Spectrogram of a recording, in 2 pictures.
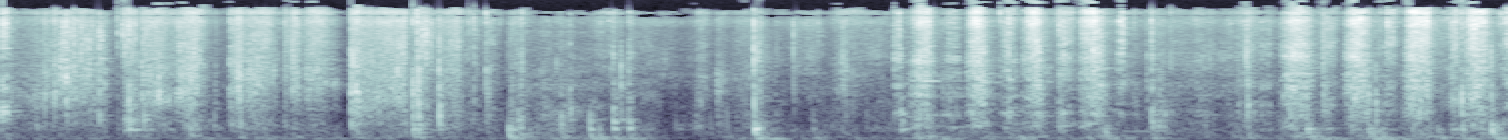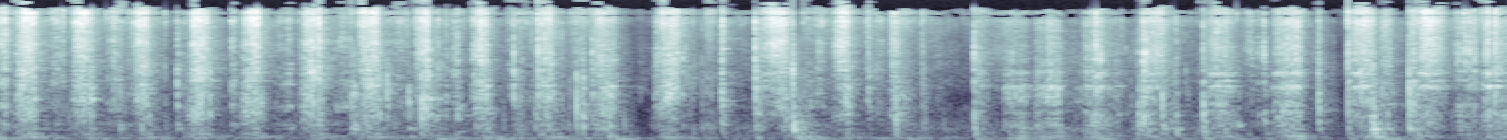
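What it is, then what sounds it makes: Natural chalk block being scraped. A solid lump of natural chalk is scraped with a metal spatula held in a gloved hand. Quick, irregular rasping strokes follow one another across the whole clip, dry and gritty with a bright, hissy edge and little low end.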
